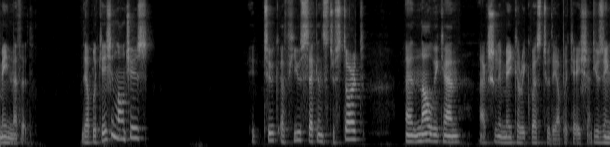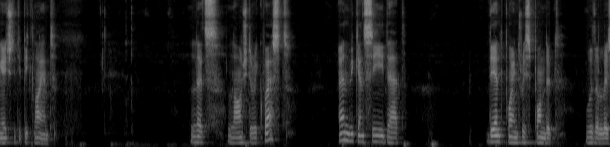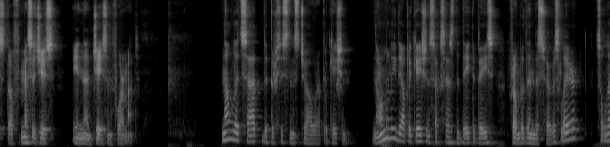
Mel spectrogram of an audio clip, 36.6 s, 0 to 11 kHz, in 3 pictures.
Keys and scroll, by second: 14.7 Return.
